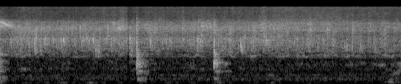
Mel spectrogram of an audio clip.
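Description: Galunggong fish frying in a pan, a steady close hiss of sizzling oil with a couple of faint knocks, continuous and fairly loud with no talking.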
